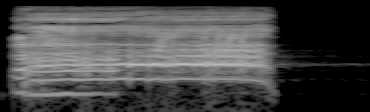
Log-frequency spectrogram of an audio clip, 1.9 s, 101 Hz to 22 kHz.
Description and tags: cell scream4
short weird scream for processing "AAh"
